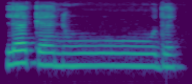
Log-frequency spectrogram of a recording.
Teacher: जब हम रुकते हैं और इसको साकिन करते हैं तो तब भी हम कलकला ही करेंगे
